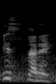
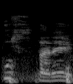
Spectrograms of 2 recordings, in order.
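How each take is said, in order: First: The first vowel is a front 'i' sound. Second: The first vowel is a rounded 'u' sound. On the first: The speaker calls it right. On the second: The speaker calls it wrong.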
